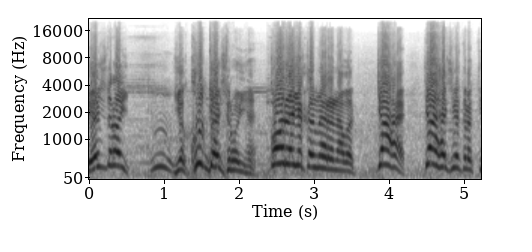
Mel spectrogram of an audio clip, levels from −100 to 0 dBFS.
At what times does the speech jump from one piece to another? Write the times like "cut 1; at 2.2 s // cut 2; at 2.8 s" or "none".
cut 1; at 2.2 s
